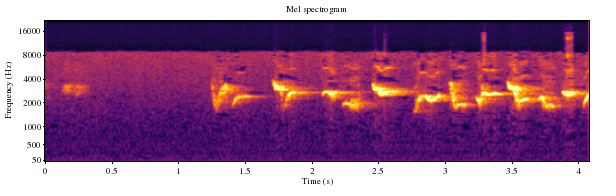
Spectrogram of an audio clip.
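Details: Chinese hwamei singing: after a brief opening note, a rapid run of loud, varied whistled phrases begins, slurred notes swooping up and down, about two or three per second, in a quiet setting.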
